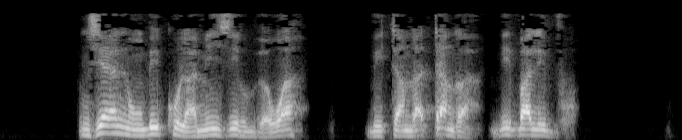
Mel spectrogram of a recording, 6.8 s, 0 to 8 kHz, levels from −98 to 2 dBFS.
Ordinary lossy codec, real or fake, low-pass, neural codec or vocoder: MP3, 24 kbps; fake; 7.2 kHz; codec, 16 kHz, 0.8 kbps, ZipCodec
